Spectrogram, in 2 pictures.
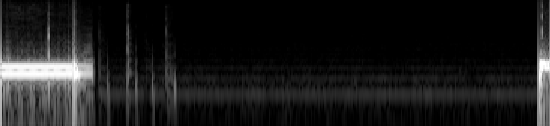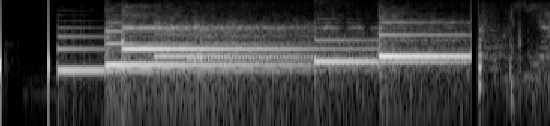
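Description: A telephone line tone after a call drops during a power outage: a short steady electronic beep, a silent gap with faint clicks, then a long sustained tone that steps slightly in pitch toward the end.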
